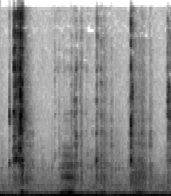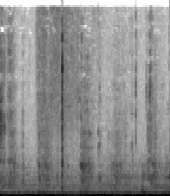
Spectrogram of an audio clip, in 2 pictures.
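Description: A person biting into a crunchy wavy potato crisp and chewing it: a sharp crunch near the start, then a run of irregular crisp crunching.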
